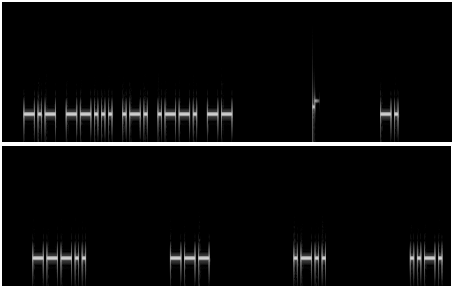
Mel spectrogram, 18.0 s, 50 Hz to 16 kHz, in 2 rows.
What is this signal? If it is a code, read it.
Morse code, heard as a keyed tone, about 17 wpm, spaced as for 7 wpm, 700 Hz. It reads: K7RPM N8OLF
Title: USA Call Signs - 5 Characters - 8x Character Spacing - 17wpm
